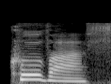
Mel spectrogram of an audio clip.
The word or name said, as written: kuvasz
